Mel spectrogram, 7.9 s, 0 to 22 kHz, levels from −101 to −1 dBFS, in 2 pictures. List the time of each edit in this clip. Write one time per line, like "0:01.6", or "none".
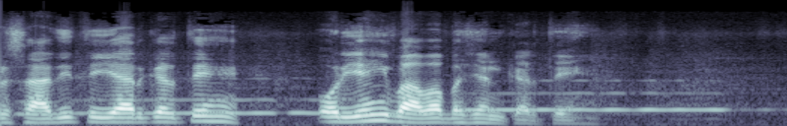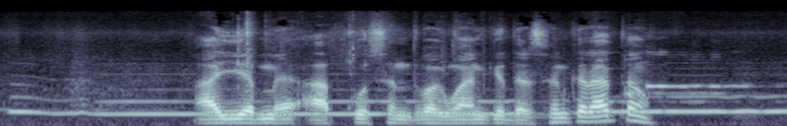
0:03.2
0:04.9

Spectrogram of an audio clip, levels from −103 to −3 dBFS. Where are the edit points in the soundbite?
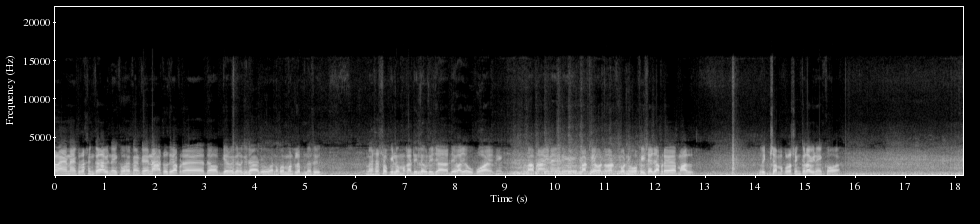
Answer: none

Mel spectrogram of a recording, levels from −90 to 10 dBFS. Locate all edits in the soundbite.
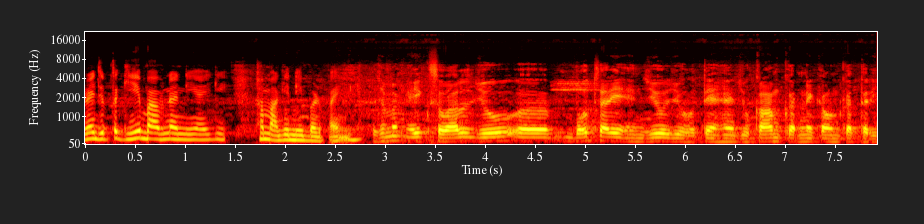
none

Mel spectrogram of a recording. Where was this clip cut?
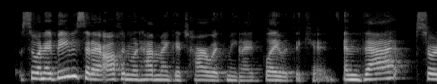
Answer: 0:02.4
0:03.2

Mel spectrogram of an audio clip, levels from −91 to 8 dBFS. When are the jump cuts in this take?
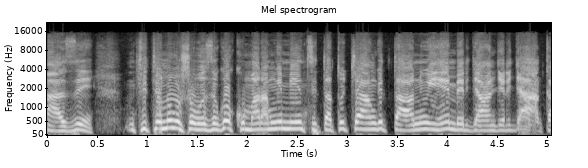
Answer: none

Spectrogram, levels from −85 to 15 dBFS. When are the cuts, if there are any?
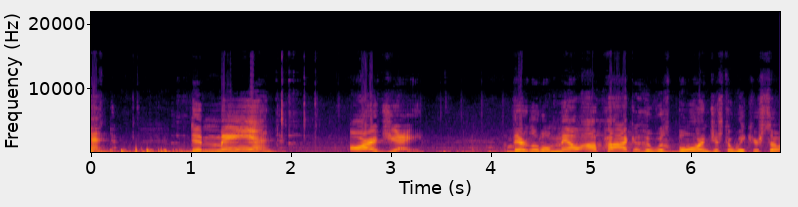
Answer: none

